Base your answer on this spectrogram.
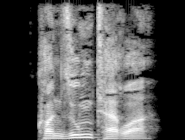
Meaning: overconsumption, consumerism
- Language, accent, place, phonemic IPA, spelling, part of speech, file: German, Germany, Berlin, /kɔnˈzuːmˌtɛʁoːɐ̯/, Konsumterror, noun, De-Konsumterror.ogg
